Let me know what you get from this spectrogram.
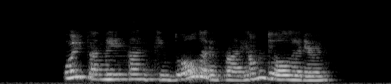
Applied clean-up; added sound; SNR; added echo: neural mask model DeepFilterNet 3.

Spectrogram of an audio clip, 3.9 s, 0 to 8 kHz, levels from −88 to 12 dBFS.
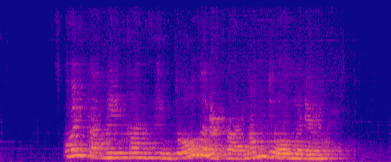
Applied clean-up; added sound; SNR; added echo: neural separator model SepFormer DNS4.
